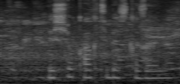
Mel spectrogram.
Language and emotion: Russian, neutral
